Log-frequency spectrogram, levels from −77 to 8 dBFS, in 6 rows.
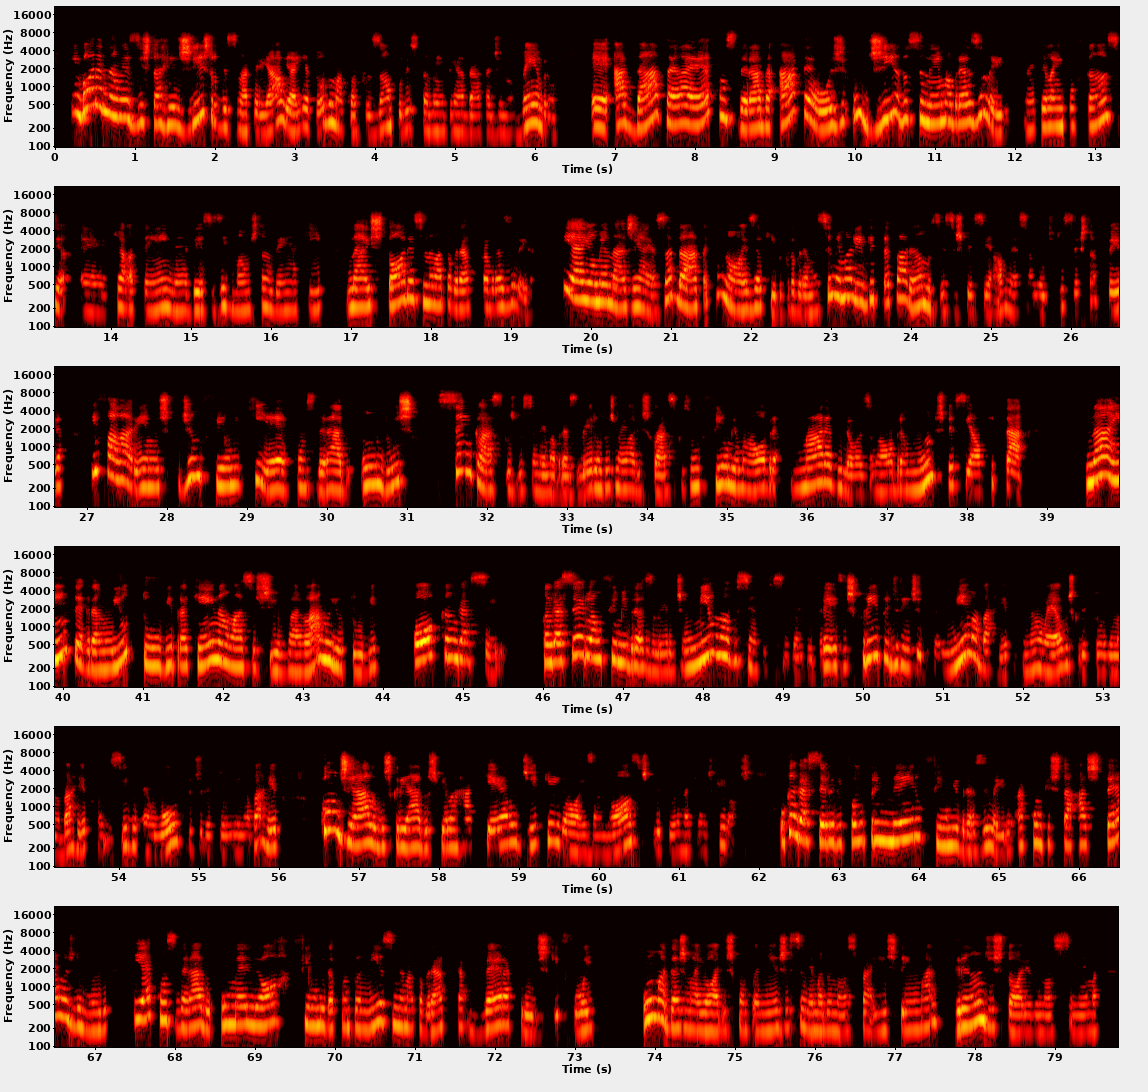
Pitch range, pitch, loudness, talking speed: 185-255 Hz, 215 Hz, -29 LUFS, 150 wpm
